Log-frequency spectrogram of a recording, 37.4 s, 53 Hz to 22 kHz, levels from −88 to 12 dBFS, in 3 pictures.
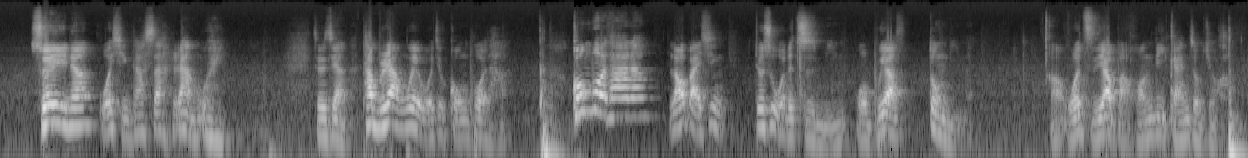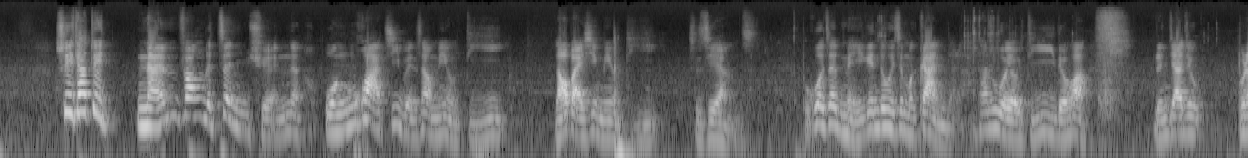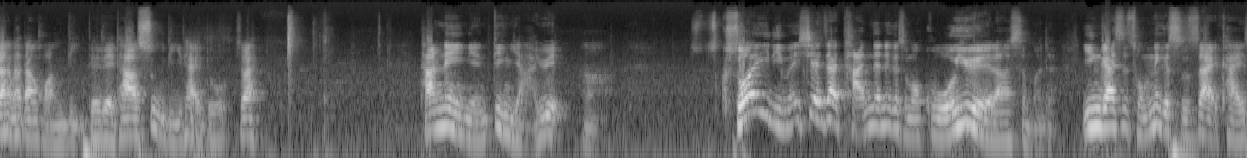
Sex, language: male, Chinese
